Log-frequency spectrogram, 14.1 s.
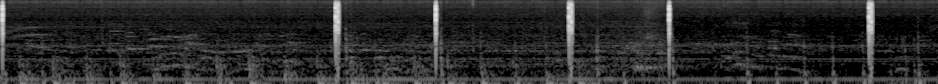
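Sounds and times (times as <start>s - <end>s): faint low hum: 0.0s - 14.0s
computer mouse clicking: 5.0s - 5.2s.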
